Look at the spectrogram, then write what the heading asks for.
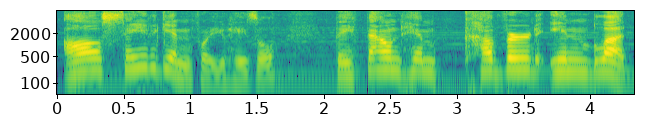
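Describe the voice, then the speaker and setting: Brash, high-pitched male detective. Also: expressive, unhurried, soft background music. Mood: sarcastic, insistent. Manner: sarcastic, emphatic. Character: cynical, brash, impatient male police detective. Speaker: voice actor. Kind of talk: audio drama acting.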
